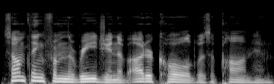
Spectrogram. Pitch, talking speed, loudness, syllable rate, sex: 115 Hz, 220 wpm, -15 LUFS, 5.7 syllables/s, male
